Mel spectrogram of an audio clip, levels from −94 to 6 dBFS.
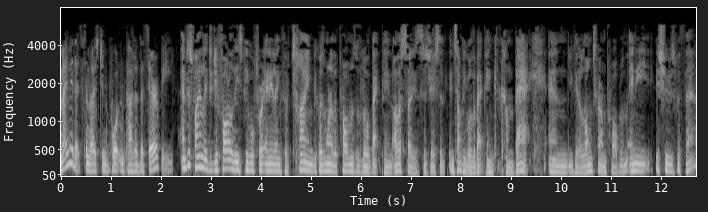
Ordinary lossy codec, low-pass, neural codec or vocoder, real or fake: MP3, 24 kbps; 7.2 kHz; none; real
